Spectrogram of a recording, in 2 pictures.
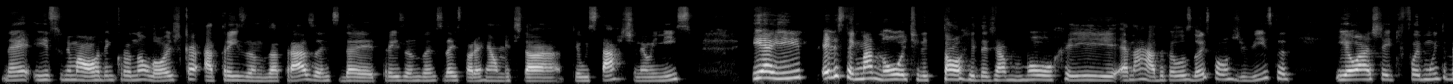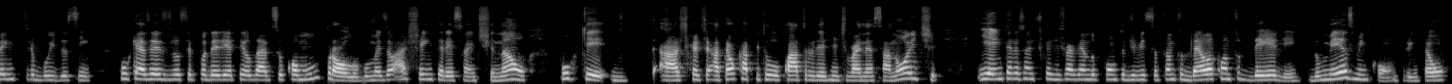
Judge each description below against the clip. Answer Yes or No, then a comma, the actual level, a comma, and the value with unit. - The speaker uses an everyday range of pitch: Yes, average, 3.7 semitones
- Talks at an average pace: No, fast, 200 wpm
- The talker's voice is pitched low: No, high, 215 Hz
